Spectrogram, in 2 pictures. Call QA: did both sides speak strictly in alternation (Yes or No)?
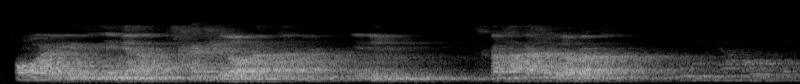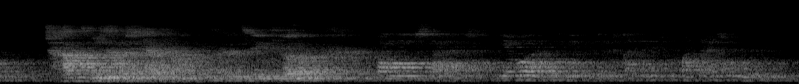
Yes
